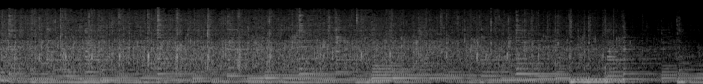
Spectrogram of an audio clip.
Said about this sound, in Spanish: Un aplauso para los que han organizado este concierto, que también son héroes anónimos.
